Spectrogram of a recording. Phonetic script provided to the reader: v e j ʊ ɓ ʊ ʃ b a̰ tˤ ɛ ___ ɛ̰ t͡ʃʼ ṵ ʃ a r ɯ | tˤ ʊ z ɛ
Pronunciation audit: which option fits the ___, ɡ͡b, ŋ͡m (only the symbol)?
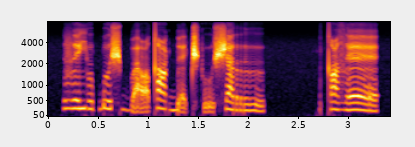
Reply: ɡ͡b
